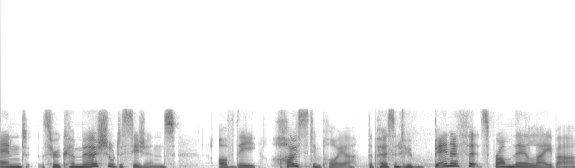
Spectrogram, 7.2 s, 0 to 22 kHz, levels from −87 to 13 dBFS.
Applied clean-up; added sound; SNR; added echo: neural separator model SepFormer DNS4.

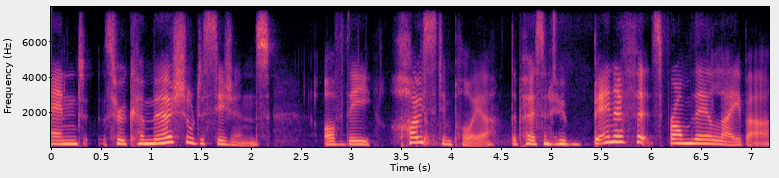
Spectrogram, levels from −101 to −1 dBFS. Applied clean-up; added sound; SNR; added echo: neural mask model Resemble Enhance denoiser.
